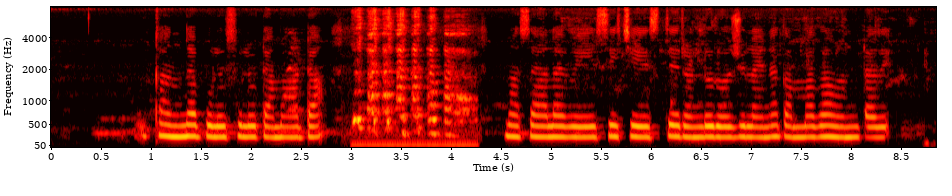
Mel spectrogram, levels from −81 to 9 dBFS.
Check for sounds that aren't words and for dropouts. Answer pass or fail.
fail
